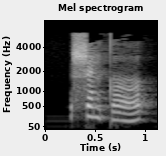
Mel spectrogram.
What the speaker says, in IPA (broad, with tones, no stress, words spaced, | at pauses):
ʂə˥˩nt̪ɤ˨˩˦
